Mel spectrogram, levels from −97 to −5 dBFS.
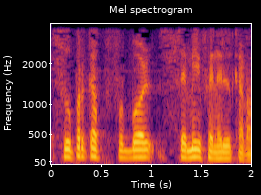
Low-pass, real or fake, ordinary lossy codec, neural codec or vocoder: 3.6 kHz; real; none; none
